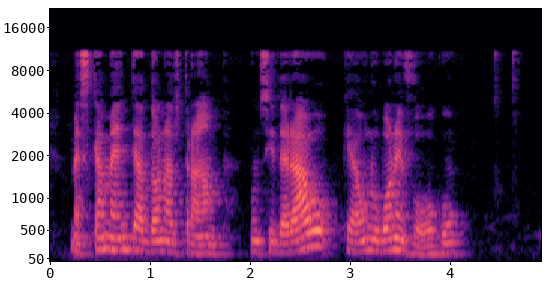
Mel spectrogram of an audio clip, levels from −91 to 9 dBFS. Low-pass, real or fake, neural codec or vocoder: 10.8 kHz; real; none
